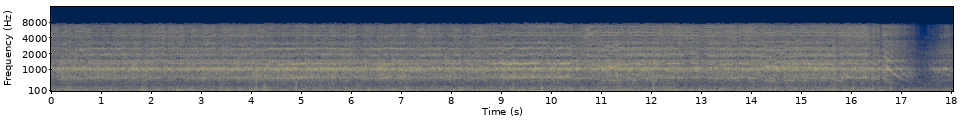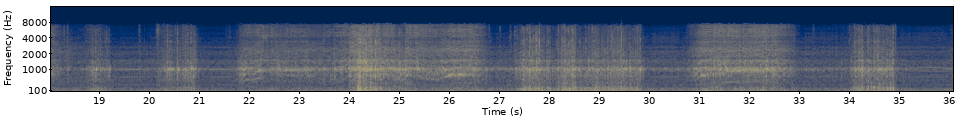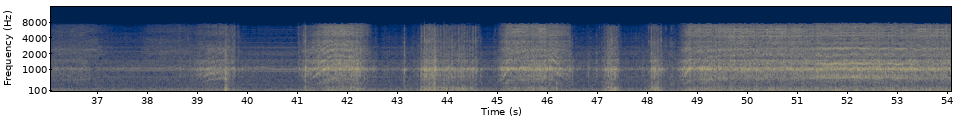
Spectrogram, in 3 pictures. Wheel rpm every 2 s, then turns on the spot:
170, 170, 170, 170, 160, 160, 170, 170, 60, 10, 20, 60, 90, 40, 20, 60, 40, 10, 10, 20, 40, 40, 60, 10, 110, 160, 160.
18-20 26-30 42-44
